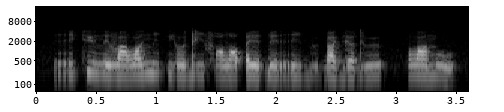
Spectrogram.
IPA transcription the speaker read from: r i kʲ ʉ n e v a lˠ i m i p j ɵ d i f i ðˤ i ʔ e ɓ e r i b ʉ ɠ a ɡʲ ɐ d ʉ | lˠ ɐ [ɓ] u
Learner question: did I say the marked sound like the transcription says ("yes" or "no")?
no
